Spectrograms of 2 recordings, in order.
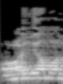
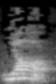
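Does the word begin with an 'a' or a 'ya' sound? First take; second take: a; ya. First: The word begins with a plain 'a' vowel. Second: The word begins with a 'ya' glide sound. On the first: The speaker calls it wrong. "অয়ম নয়" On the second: The speaker calls it right.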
